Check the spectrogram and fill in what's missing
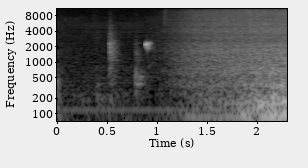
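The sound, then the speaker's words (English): Steady rain hiss swells in and grows louder, preceded by a few brief soft taps and a faint high chime, with no voices, like the start of a rain-themed instrumental track played from an instrumental CD. “I have the instrumental CD, …, and I said, do you have a particular track?”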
